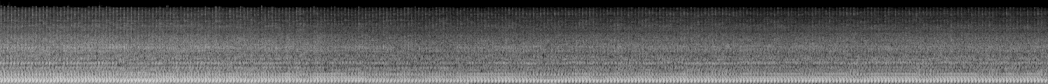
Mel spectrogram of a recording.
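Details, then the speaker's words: Honda Ruckus GY6 scooter with starting problems, after adjusting the idle: starts at once and settles into a steady, regular putter at idle with no stumbling. "So that seems like it did it. You see how I hit it and it boom turned on."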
